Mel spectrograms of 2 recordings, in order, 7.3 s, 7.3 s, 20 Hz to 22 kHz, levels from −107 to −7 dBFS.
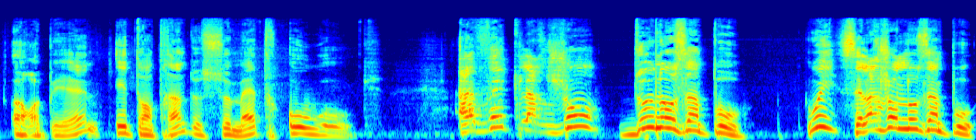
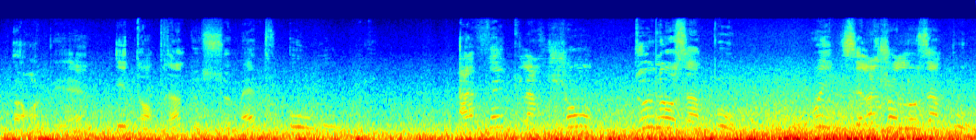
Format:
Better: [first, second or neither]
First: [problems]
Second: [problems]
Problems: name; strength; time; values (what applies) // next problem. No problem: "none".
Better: first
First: none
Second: low rumble; loud; throughout; 1 dB below the speech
